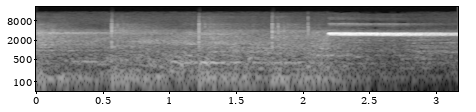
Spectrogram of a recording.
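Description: A ball bounces on a hard floor in a large echoing hall.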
